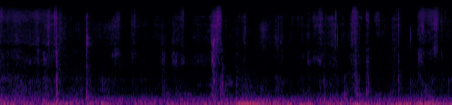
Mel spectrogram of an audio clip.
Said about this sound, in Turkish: Çekelim son kartlarını.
